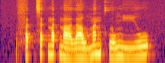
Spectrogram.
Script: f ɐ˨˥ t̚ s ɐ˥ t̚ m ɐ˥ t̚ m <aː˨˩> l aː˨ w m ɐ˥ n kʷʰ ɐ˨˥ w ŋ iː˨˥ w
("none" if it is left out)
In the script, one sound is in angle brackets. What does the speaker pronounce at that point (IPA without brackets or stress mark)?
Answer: aː˨˩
